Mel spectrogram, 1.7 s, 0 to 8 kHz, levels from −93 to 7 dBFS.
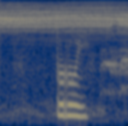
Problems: constant background noise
